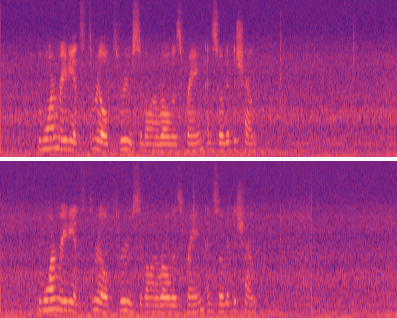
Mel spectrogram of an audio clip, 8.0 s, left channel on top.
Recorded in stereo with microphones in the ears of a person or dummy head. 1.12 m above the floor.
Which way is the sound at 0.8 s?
40° left (ahead or behind).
